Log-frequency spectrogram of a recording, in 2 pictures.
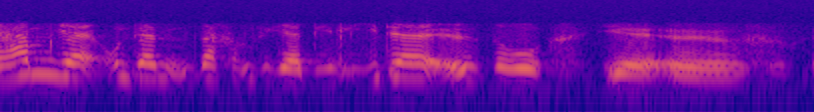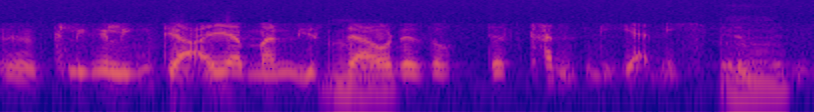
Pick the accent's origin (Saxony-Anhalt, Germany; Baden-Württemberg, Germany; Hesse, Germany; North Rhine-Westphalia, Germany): North Rhine-Westphalia, Germany; Hagen; Ich komme aus Hagen.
